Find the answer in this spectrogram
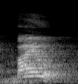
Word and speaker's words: Biot: long इसको video 720 बोलते हैं 30 में साइलेंट है तो इसको को हैं बायो सेवर्ट 90 से एक बायो तय सेवर था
